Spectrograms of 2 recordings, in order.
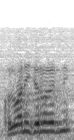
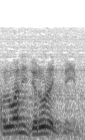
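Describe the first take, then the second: First: Incredulous echo. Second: Said in the usual way. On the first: Retold or imitated. Astonished echo of host's reply.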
